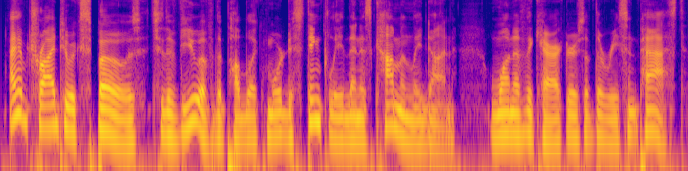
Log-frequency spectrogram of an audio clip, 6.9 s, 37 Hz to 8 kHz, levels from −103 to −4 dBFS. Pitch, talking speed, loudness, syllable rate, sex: 110 Hz, 220 wpm, -20 LUFS, 5.7 syllables/s, male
